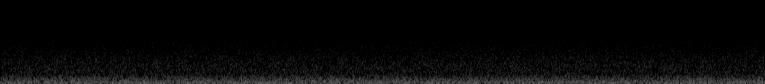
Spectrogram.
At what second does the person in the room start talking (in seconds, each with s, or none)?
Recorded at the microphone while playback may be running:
none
